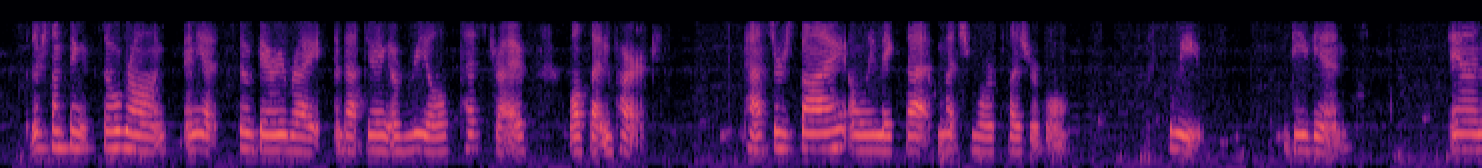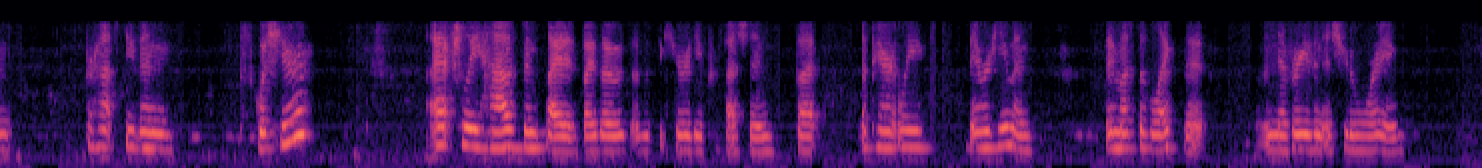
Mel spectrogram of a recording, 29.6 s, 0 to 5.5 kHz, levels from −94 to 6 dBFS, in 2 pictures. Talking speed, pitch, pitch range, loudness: 120 wpm, 210 Hz, 185-270 Hz, -35 LUFS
